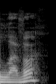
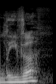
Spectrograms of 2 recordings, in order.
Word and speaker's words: lever: So if we put this in, and we flip the lever, or lever, I'm English, I shouldn't pronounce it the American way, and use the angular transducer, you'll see we're slowly losing power.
